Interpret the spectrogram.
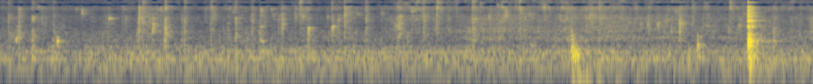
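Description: Ham and potato cakes frying in corn oil in a skillet: a light, steady sizzle full of small crackles. A metal spoon clicks against the pot as the mixture is scooped, with one sharper clink near the end.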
